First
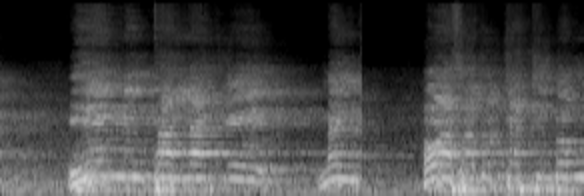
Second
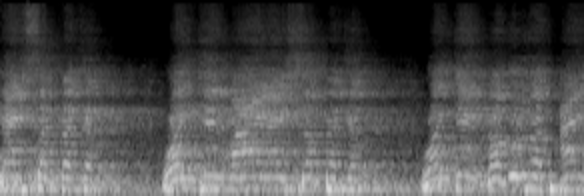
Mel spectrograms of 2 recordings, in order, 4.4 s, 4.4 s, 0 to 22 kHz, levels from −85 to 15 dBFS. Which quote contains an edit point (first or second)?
first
